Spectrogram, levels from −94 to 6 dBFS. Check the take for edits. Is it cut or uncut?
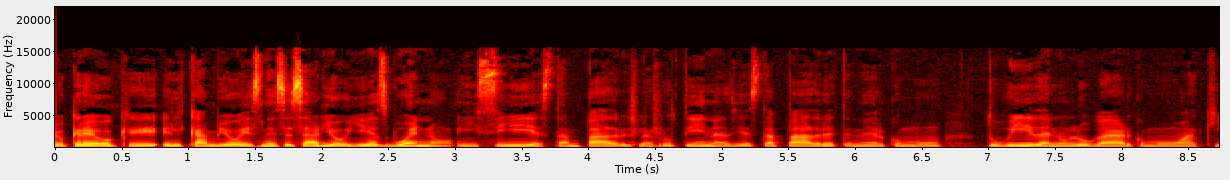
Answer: uncut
